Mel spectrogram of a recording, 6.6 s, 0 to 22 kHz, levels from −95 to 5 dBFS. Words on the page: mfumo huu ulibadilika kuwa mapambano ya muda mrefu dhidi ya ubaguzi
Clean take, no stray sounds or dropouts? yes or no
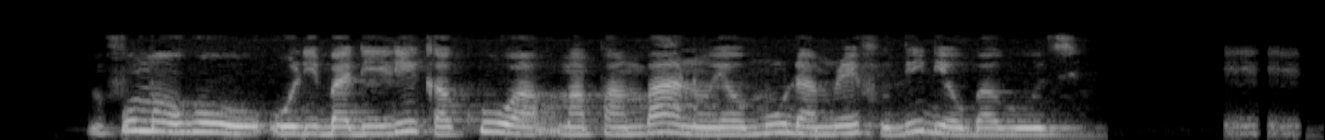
no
